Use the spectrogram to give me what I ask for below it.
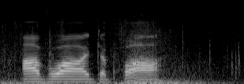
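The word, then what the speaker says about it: avoirdupois: I know it's pronounced Avoir de Poix.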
